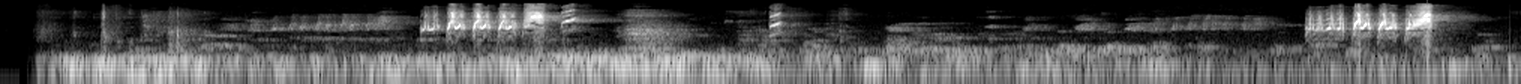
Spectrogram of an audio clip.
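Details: Dense, chatty flamboyan song in the ngebren style: bursts of high, rapid, buzzy rattles and sharp chips over a steady low background rumble, with a final loud trilled burst.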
